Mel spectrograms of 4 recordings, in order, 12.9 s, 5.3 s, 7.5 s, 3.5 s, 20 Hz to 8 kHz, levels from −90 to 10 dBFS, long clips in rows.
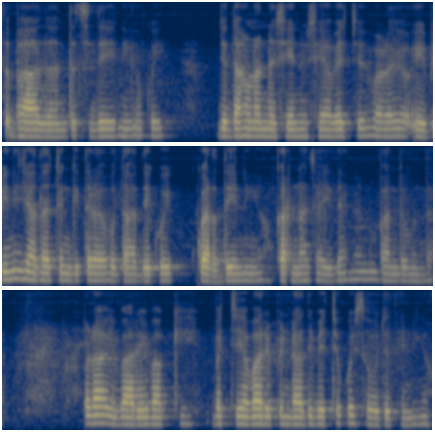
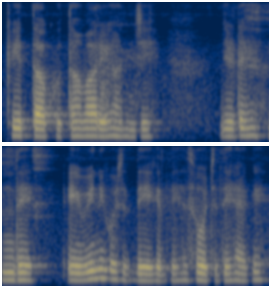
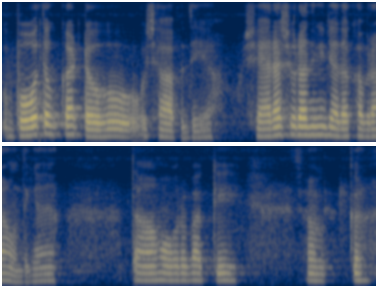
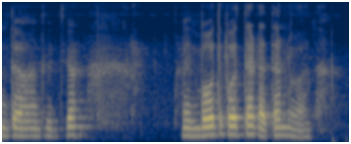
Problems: background conversations at intervals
